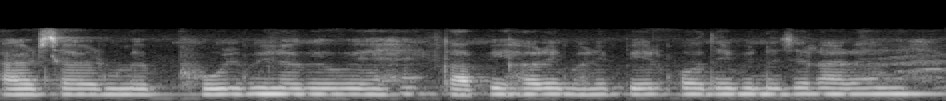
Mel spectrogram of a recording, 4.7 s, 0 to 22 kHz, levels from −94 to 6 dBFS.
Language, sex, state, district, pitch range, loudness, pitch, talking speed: Hindi, female, Bihar, Vaishali, 195-205 Hz, -19 LUFS, 200 Hz, 190 wpm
